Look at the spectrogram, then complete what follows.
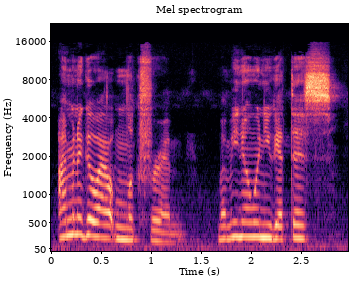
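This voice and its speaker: A woman's voice: fairly high pitch, expressive, natural voice. A woman acting in a horror audio drama as a frightened, hesitant woman, with music under her voice. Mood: worried, apologetic. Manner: halting, hesitant delivery. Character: frightened woman recounting a disturbing experience, searching for her dog. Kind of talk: horror audio drama, narration and acted scenes.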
